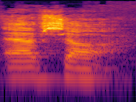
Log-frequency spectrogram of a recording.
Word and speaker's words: Afshar: h8r Sarah F Shawn okay pronounced F Shawn now she wrote something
